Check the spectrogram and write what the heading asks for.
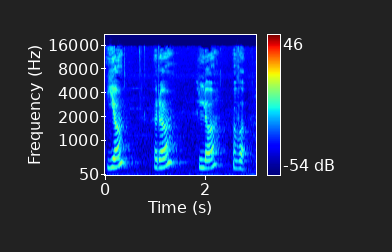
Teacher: इन व्यंजनों का उच्चारण स्वर तथा व्यंजन मध्य का सा होता है। उच्चारण के समय जीवा मुख के किसी भाग को स्पर्श नहीं करती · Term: अंतस्थ व्यंजन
